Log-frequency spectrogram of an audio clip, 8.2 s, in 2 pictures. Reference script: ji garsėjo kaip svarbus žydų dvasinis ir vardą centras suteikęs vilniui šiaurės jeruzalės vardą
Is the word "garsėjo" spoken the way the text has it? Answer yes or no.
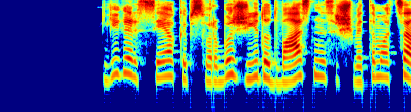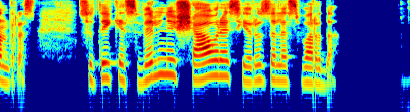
yes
